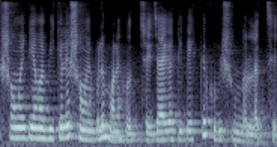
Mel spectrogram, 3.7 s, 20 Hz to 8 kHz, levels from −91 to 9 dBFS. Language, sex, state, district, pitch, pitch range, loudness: Bengali, female, West Bengal, Jhargram, 180 Hz, 170-210 Hz, -16 LUFS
